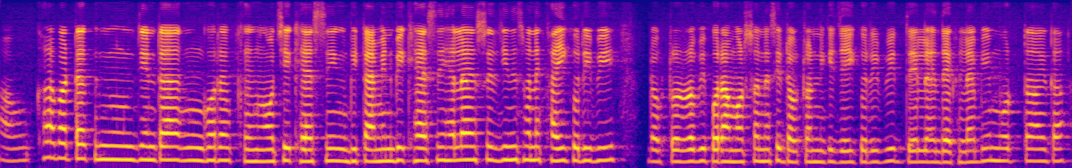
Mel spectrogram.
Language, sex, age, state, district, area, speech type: Odia, female, 30-45, Odisha, Bargarh, rural, spontaneous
